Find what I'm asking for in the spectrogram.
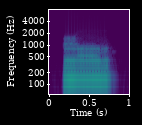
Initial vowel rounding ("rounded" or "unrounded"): rounded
